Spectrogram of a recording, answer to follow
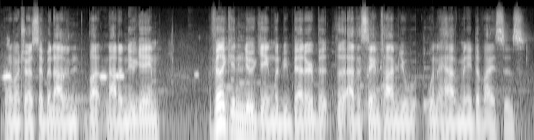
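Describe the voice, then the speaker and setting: A man's voice: low voice, fairly even intonation, fast, music in the background. A young man chatting casually while streaming a video game, rambling with restarts and laughs. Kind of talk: casual live-stream chat while gaming.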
